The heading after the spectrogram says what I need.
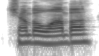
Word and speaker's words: Chumbawamba: Chumbawamba.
